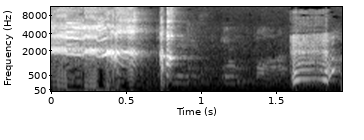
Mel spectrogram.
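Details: A 5-month-old baby boy coughs deliberately and playfully, with a couple of harsh, breathy cough bursts, then short voiced cooing sounds: voluntary infant cough.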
